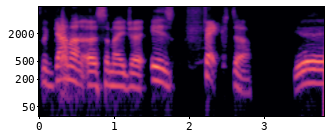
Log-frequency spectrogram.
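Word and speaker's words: Phecda: The third brightest, the gamma Ursa Major, is Fector. Yay. How do you say that again? Fector. Fector. It's P-H-E-C-D-A. Fector. It's not far from sphincter.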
